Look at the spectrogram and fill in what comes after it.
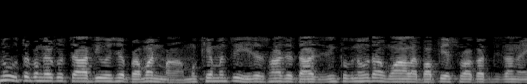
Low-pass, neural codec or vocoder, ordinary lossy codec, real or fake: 3.6 kHz; none; none; real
